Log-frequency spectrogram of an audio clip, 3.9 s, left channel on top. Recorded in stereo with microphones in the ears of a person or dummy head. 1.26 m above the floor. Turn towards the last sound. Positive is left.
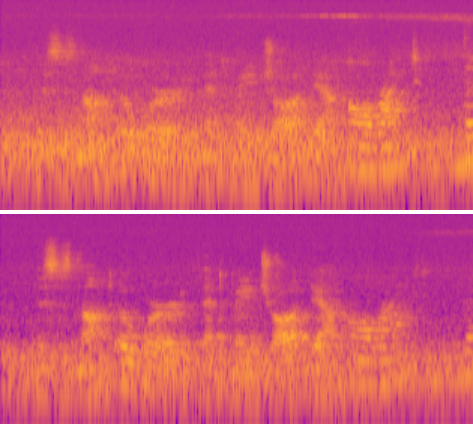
turn(degrees=85)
